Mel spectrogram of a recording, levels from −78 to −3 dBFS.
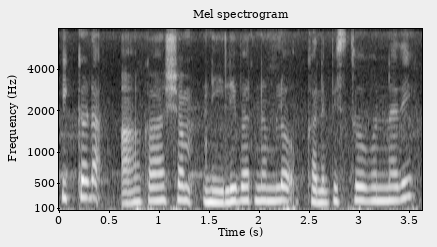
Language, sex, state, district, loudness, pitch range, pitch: Telugu, female, Telangana, Mahabubabad, -14 LUFS, 205-225 Hz, 215 Hz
